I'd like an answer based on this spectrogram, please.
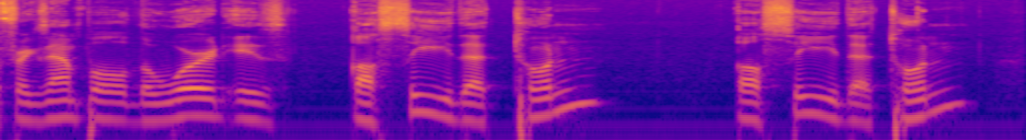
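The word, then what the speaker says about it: قصيدة: So, for example, the word is qasidatun. Qasidatun. So, what its pausal form is qasida, 3 syllables, but in classical Arabic, when we have case marking, we read it as qasidatun, which gives us 4 syllables, or al-qasidatu, which again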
